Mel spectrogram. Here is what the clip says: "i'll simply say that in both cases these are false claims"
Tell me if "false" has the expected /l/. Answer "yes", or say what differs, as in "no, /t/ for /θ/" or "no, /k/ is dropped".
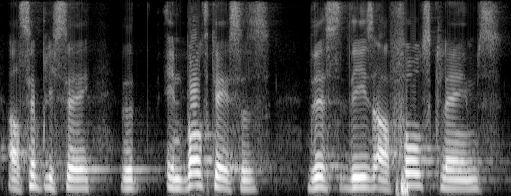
yes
